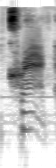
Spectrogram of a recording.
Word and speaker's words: craic: But before that, um, let's discuss what do we mean by crack, as in C R A I C.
